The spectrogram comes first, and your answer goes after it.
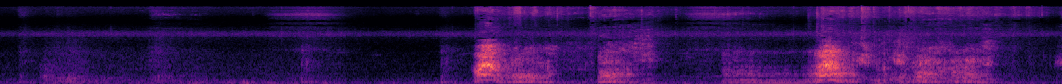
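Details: A new puppy and Bella, a five-year-old black lab pitbull, growl at play over tug of war: soft low rumbling at first, then two loud harsh growl-barks and shorter grumbles after.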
